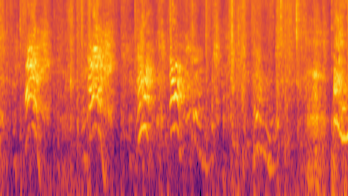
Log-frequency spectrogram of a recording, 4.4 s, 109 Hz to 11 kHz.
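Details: Excited high-pitched barking from Sam the Pomeranian while spinning rapidly on a new mat, 24 November 2015: sharp arched yaps repeated roughly every half second, with faint human voice behind.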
